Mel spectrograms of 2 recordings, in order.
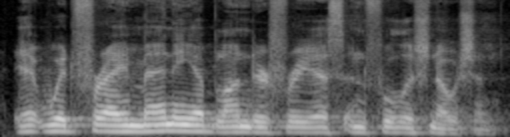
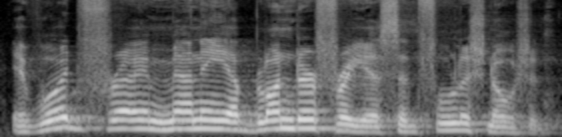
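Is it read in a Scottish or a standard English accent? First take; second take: standard English; Scottish. First: It is read in a standard English accent. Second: It is read in an attempted Scottish accent.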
